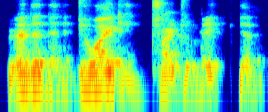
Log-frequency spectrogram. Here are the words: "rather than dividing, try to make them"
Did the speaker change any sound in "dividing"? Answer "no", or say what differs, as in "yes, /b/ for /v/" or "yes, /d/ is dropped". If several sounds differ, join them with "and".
yes, /v/ is dropped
